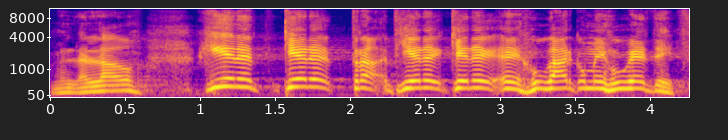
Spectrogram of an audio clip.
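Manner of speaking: put-on high whiny child's voice; a child running to mum; crying child. Child whining to his mother about a toy, high-pitched. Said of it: "el niño viene llorando".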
